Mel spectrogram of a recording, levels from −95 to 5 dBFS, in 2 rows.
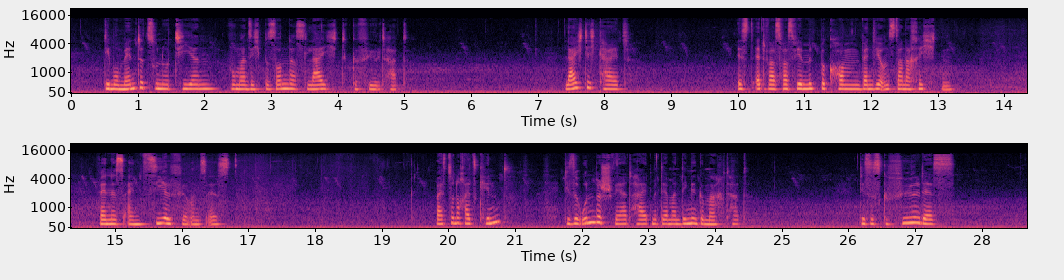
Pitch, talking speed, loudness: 195 Hz, 95 wpm, -23 LUFS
